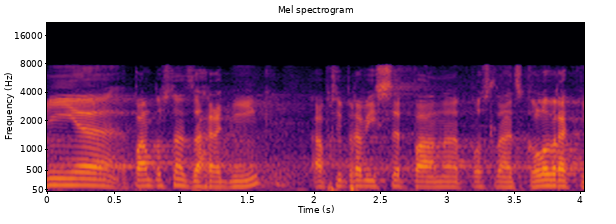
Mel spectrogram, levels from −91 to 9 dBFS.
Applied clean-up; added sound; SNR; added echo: none; none; none; none.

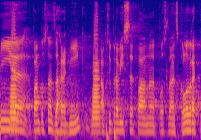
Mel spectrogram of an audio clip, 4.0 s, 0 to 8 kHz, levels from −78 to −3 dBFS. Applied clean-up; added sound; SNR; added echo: none; Brass instrument; 3 dB; none.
